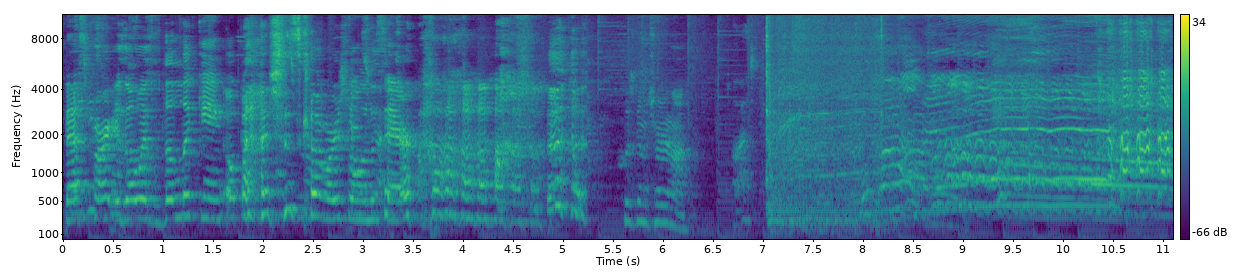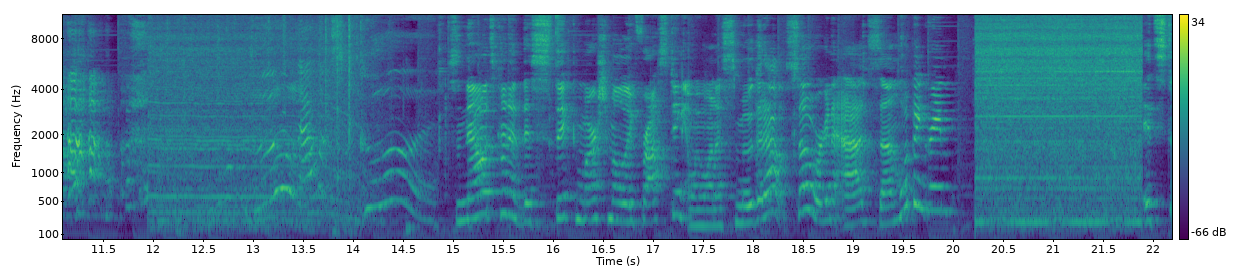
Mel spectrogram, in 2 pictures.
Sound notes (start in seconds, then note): 3.3 laughs; 7.0 motor whirring; 8.0 kids laughing; 20.2 motor whirring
